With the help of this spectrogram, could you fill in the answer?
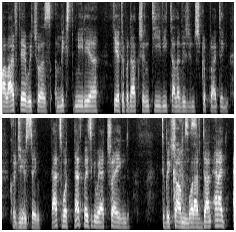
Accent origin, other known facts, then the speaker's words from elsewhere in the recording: Cape Town, Western Cape, South Africa; growing up in Mitchell's Plain in the hood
